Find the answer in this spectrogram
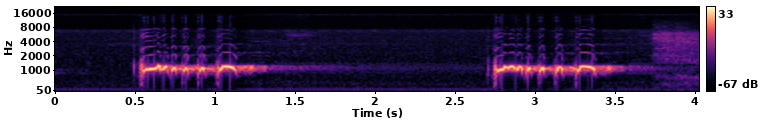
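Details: Local wild-caught zebra dove in full voice, used to draw other doves into singing. Two coo phrases about two seconds apart, each a burst of rapid, bubbling notes easing into a sustained, level purr. A brief hiss closes.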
